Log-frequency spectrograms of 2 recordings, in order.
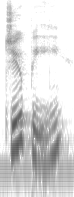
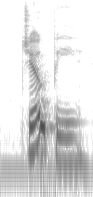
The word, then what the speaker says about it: Jouppi: We all say Jouppi, but apparently the proper Americanization of his name is Jouppi. And so, breaking news, folks, you heard it here first. It's Norm Jouppi.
